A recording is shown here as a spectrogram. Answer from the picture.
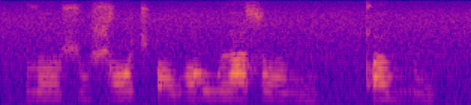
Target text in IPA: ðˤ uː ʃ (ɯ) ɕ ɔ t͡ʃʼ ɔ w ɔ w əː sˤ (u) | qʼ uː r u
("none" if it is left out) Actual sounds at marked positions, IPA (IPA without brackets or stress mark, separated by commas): u, uː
